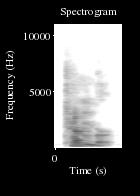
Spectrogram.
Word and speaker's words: timbre: timber this is pronounced timber not timbre timber say think of it as TEM BER and no you don't say it as in bar we're not a lumberjack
